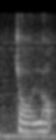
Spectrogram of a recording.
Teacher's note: bunyi kontoid afrikat lamino alveolar tidak bersuara dan tidak beraspirasi. Pengucapan bunyi ini dengan menghambat sebagian besar arus udara.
